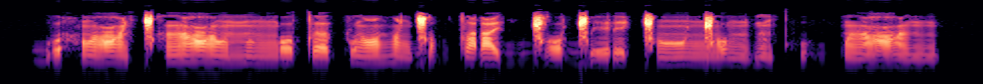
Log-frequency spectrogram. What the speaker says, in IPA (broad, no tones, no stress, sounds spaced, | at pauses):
ɡʷ ə h ɔ̃ ʕ ə̃ ǁʰ ɐ̃ ʕ ɔ̃ n ɔ̃ ŋ ɔ t ɐ k l ɔ̃ ðˤ ɐ̃ ɡ͡ǁ ɐ b tˤ ə ɾ e ɡ ɡ͡ǁ ɔ ɡ͡ǁ e ɾ e ǁ ɔ̃ ŋ͡ǁ ɔ ŋ ɗ ə̃ kʷʰ ɐ ɡ p ɐ̃ ʕ ə̃ ŋ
